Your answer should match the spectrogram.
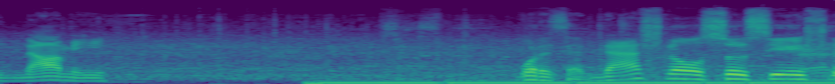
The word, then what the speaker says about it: NAMI: said the other day it's actually not Nai as I pronounced it in the last game it's actually Nami what is that National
